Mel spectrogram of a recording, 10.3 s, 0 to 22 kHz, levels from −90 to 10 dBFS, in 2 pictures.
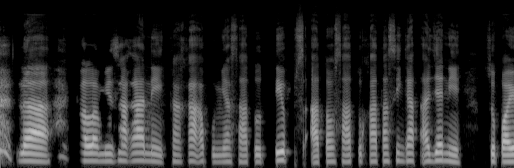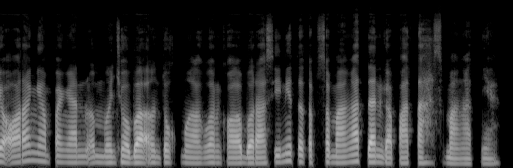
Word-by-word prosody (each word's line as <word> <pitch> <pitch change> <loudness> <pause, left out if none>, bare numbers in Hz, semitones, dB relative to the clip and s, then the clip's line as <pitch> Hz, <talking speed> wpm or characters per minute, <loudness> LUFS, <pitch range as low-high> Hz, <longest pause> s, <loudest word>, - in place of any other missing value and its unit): Nah, 175 -2 +7 0.3
kalau 180 -1 +3
misalkan 180 +1 -1
nih, 165 -2 -4
Kakak 170 +1 -4
punya 155 -1 -7
satu 155 0 -6
tips 195 +1 +1
atau 160 +3 -1
satu 160 +1 -6
kata 170 +1 -3
singkat 180 0 -3
aja 180 +3 0
nih, 160 -4 -3 0.3
supaya 160 -1 +4
orang 175 +5 +2
yang - - -6
pengen 145 -1 -2
m 135 - -3
mencoba 140 0 +3
untuk 140 0 -3
melakukan 135 0 -2
kolaborasi 130 +3 +1
ini 180 - 0
tetap 155 -3 -2
semangat 150 +3 +1
dan 150 -1 +5
gak 130 - +2
patah 130 +1 -1
semangatnya? 120 -1 -4
155 Hz, 175 wpm, -26 LUFS, 140-170 Hz, 0.3 s, Nah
